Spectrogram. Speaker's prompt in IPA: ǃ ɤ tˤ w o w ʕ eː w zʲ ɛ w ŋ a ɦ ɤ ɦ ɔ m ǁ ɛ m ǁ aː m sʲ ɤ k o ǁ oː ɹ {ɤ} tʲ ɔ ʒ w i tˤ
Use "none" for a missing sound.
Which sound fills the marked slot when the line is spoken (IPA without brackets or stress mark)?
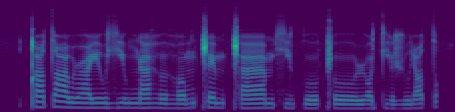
ɔ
